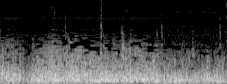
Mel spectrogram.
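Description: Wind gusts across a stalled boat drifting mid-river on the Danube, a steady loud rumbling buffet close on the microphone with no one speaking.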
